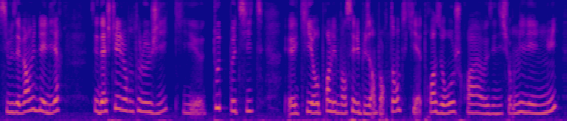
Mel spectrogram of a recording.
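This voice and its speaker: Slightly hoarse, high-voiced woman podcast host. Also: fairly even intonation, fast, darkish tone, dry recording. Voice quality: slightly gravelly, cracked voice. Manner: hesitant, searching for words, self-deprecating. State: sick, slightly broken hoarse voice. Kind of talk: informal book review podcast, unscripted talk.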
